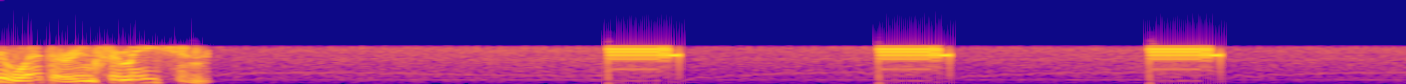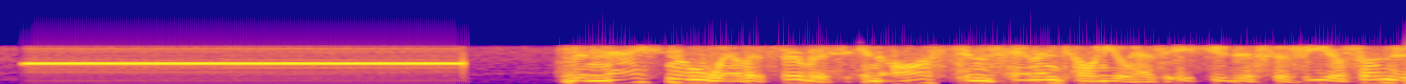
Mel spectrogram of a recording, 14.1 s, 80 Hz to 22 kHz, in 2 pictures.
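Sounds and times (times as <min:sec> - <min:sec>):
radio hiss: 0:00.0 - 0:07.2, 0:09.3 - 0:14.0
digital data squawks: 0:03.0 - 0:03.5, 0:04.4 - 0:04.8, 0:05.8 - 0:06.2.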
